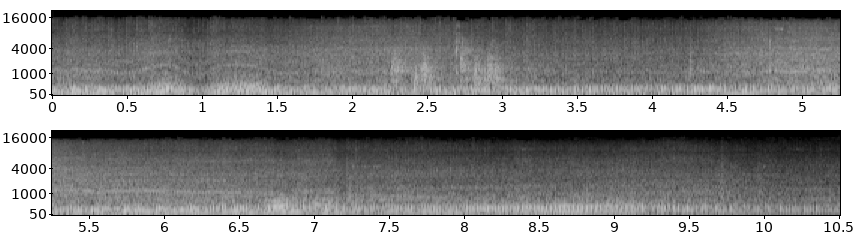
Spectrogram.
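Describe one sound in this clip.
Motorcycle engines rumble loudly close by as riders pull away.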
